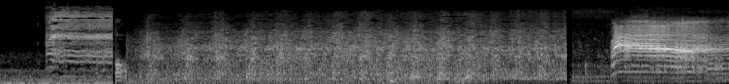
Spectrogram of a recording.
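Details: Domestic cat named Spicy, awaiting adoption and being photographed for it, gives a short meow, then a steady hissing rush of noise, then a longer meow sliding downward at the end, while a woman talks to it.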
